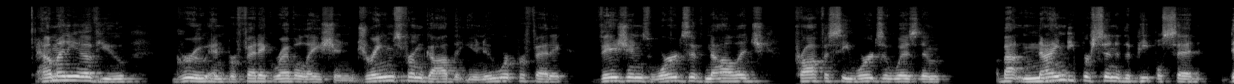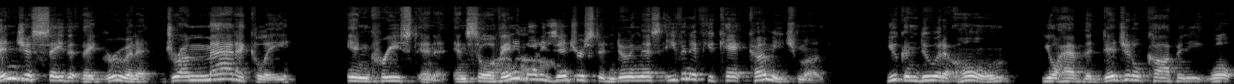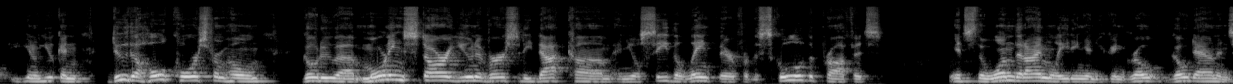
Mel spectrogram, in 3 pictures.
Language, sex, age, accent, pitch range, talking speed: English, male, 40-59, American, 135-180 Hz, 175 wpm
